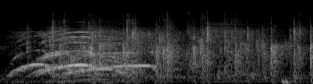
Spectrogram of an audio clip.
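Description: An audience bursts into applause with whoops and cheers rising over the clapping, then the clapping carries on, a bit thinner, filling the room with dense, crackling hand claps.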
